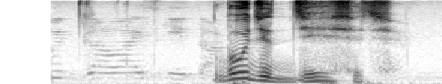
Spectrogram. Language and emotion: Russian, sad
